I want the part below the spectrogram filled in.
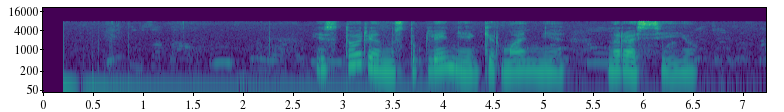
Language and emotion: Russian, neutral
